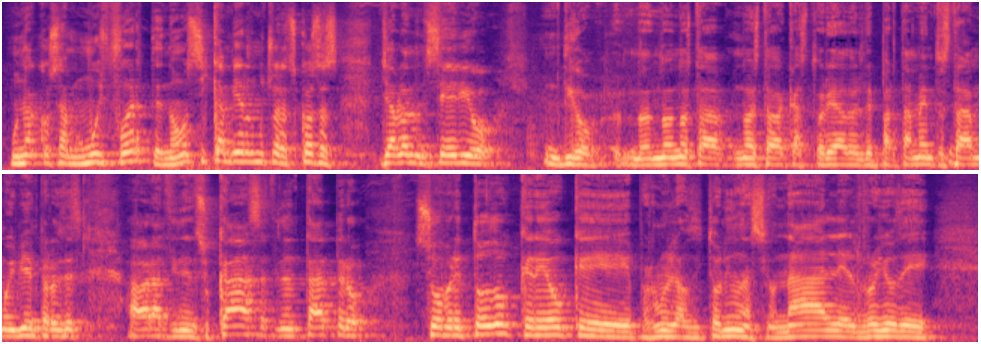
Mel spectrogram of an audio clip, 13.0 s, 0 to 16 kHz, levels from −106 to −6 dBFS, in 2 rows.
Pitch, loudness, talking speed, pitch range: 145 Hz, -20 LUFS, 215 wpm, 135-170 Hz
